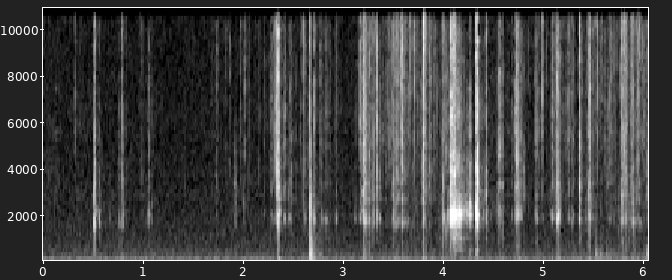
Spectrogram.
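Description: A box-cutter blade scrapes the crunchy yellow-pink soap-crystal coating off a solid egg-shaped soap block held in hand. Sparse, dry, bright crackling scratches at first give way to denser bursts of crisp crunching in the second half, with almost no low end and no ring after each scrape.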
